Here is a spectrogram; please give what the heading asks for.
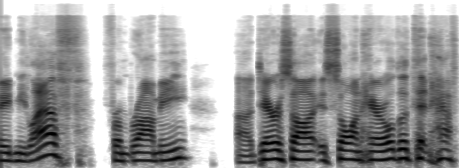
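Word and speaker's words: Darrisaw: Is it Dar Shaw that they're saying instead of Darasaw? Because there's really no H there.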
